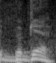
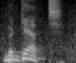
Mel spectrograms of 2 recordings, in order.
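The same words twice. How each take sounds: First: "baguette" ending on the vowel with no T; T dropped. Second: "Baguette" with the final T clearly sounded; French T sounded. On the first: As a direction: cut "baguette" off before the T. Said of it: "If it didn't have an E and a T". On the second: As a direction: say "Baguette" landing crisply on the T. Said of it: "the reason why you pronounce the T". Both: Shown as a demonstration.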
